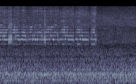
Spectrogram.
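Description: Dental lab micromotor handpiece spinning a fine bur with a steady high whine, grinding a PMMA prototype tooth to roll the lateral incisor in toward the distal. A few short scrapes of the bur on the acrylic, and the whine drops away about one and a half seconds in, leaving a low steady hum.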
